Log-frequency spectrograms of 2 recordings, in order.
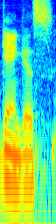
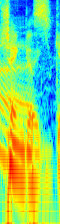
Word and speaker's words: Chinggis: Because it's not Genghis. – Oh, it's Chinggis.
